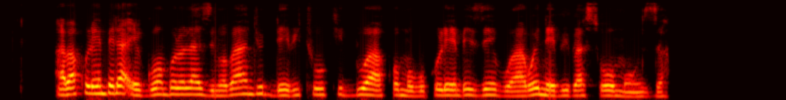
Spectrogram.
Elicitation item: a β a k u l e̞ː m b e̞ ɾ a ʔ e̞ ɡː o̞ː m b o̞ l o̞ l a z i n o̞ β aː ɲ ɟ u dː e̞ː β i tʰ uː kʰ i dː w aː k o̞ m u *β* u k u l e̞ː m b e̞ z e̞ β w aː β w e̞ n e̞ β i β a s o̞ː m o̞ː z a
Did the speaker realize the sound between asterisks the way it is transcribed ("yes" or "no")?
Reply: yes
